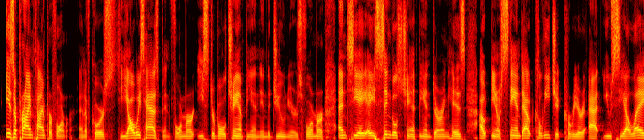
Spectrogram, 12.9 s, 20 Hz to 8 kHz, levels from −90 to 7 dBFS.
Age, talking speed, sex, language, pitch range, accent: 30-49, 150 wpm, male, English, 115-135 Hz, American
